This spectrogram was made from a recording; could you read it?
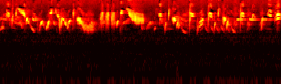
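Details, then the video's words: European goldfinch song, given as an encarte style, made of rapid liquid twittering: tinkling, buzzy notes and quick trills that run on without pause, with short clear whistles mixed in. The phrases vary and no other sounds stand out. "melher canto do Pintassilgo encarte"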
